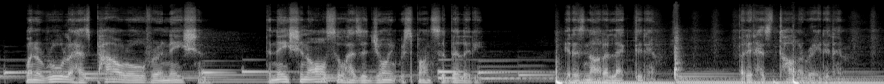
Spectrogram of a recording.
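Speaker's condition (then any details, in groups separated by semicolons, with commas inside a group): No condition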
